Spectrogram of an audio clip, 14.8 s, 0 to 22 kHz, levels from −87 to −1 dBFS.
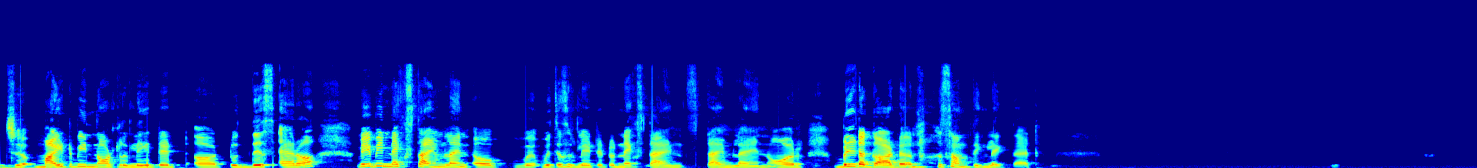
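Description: From 0.20 s to 14.12 s a click recurs every 1.26 s, around ten in all. These are likely clock drift buffer slips: mismatched device clocks force a brief block of samples to be dropped or repeated. Unlike random dropouts, the clicks keep a strict, even rhythm.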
